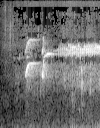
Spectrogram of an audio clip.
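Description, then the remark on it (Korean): A canary sings in a bright, high chirping trill that starts with a couple of quick rising notes, then runs into a sustained warbling song, clear with no voices. “새 중에서도 아주 암수 사이가 좋다는 카나리아, 네, 카나리아 소리랍니다.”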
